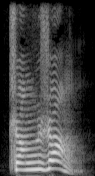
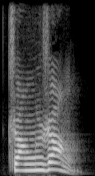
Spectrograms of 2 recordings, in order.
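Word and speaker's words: 张让: Ai, Cai, Bo Cai, Zhang Rang, Zhi Ang, Zhang, Zhe Ang, Rang, Zhang Rang.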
